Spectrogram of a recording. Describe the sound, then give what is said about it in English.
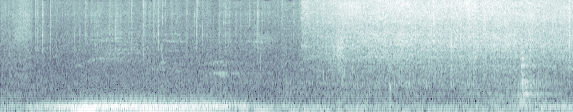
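Pork chops sizzle on a grill with a steady crackling hiss, heavier low rumble in the first half, then an even, continuous sizzle with no talk. “I also got some pork chops on the grill.”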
